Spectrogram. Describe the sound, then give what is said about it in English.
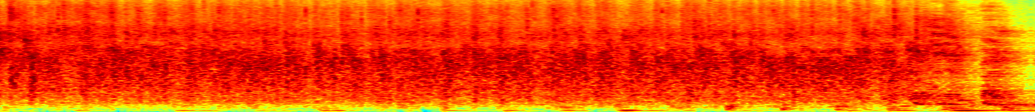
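An audience at a worship service breaks into sustained applause, a dense, steady wash of many hands clapping at an even loudness for about ten seconds before starting to taper off at the end. “Following worship today, we will be having a small reception in the hall, so please join us if you're able to, and a round of applause.”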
